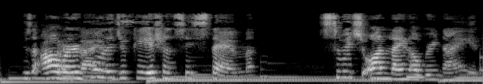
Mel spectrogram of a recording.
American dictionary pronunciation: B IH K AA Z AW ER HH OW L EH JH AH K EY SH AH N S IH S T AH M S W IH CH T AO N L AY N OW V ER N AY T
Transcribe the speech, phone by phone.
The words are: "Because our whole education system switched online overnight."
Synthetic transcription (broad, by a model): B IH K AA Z AW ER HH OW L EH JH AH K EY SH AH N S IH S T AH M S W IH CH AO N L AY N OW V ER N AY T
